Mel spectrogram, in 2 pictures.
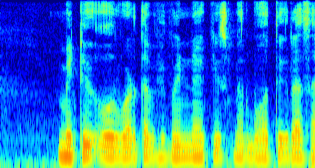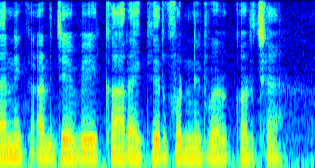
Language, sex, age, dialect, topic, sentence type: Magahi, male, 18-24, Northeastern/Surjapuri, agriculture, statement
